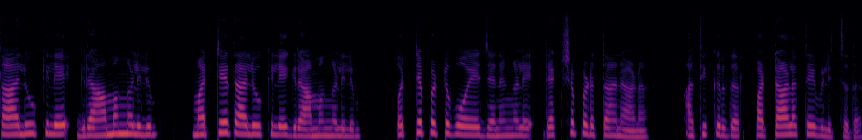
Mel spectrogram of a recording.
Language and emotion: Malayalam, neutral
